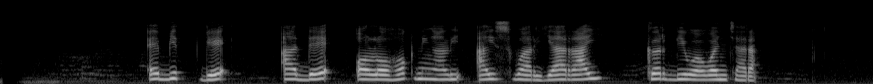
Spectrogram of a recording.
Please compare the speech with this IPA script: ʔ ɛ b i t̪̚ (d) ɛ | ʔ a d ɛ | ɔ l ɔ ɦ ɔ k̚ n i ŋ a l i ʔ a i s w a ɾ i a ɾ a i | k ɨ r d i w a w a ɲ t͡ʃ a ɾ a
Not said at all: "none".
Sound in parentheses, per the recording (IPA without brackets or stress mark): ɡ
